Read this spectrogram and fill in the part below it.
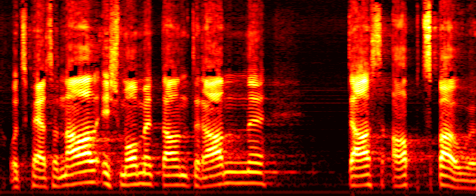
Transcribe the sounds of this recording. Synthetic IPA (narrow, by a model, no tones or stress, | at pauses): ʊntspʰɛʁsonaːlɪʃmɔmɛntaːndʁanə | d̥aːsʔapt͡sb̥aʊə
